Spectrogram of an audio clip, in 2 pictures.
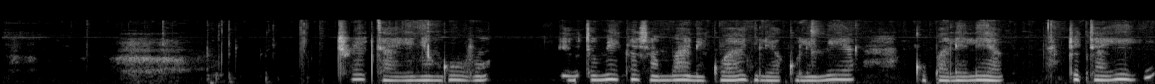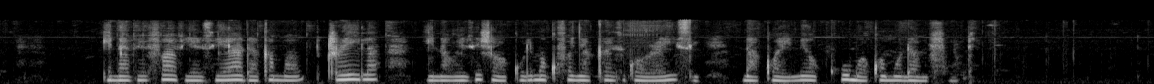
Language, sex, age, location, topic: Swahili, female, 25-35, Dar es Salaam, agriculture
